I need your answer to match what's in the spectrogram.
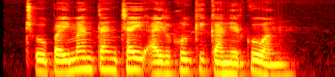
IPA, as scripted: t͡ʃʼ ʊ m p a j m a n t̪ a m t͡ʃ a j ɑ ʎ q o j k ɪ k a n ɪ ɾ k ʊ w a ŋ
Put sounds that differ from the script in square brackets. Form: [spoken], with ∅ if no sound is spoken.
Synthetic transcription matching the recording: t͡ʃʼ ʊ [∅] p a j m a n t̪ a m t͡ʃ a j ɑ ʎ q o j k ɪ k a n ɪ ɾ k ʊ w a ŋ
